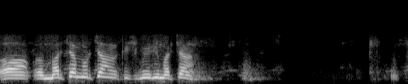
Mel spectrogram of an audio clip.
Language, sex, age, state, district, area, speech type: Dogri, male, 45-60, Jammu and Kashmir, Udhampur, rural, conversation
